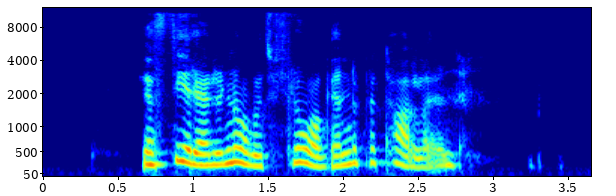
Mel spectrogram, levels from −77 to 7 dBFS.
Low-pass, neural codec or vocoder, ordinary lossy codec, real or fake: 10.8 kHz; codec, 24 kHz, 3 kbps, HILCodec; MP3, 64 kbps; fake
